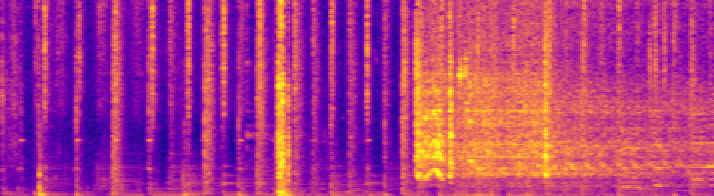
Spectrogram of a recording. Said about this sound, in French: À terme, le zoo de Thoiry entend faire taire les grondements des moteurs des voitures, des visiteurs, pour laisser plus de place à ceux des grands fauves.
